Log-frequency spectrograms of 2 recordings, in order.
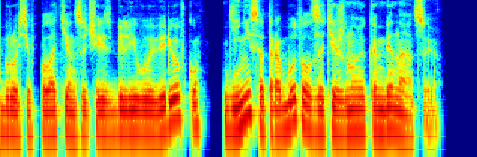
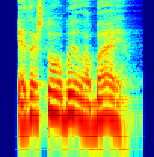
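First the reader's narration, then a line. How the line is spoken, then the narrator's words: Strangled delighted wheeze. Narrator (Russian): Округлив глаза от восторга, сдавленно прохрипел Федька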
